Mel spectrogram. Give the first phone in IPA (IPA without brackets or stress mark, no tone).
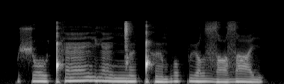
ʃ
